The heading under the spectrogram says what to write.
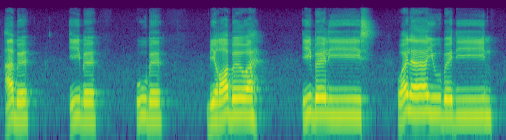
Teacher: Apabila ia berbaris sukun, ia akan menghasilkan lantunan bunyi atau lebih dikenali sebagai qalqalah.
